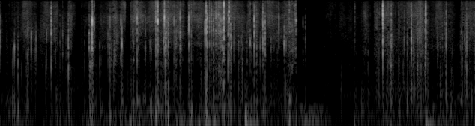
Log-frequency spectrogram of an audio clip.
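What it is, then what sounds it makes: Paper compress packet. A small, flat, light white paper sterile compress pouch with blue print is crinkled and rubbed with fingertips, giving dense, bright, crackling rustles with sharp tearing-like snaps. The crinkling briefly softens to a quieter rub around the middle, then picks up again with crisp pops.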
